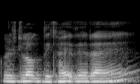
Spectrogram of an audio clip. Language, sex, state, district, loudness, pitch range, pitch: Hindi, male, Chhattisgarh, Bastar, -14 LUFS, 135-145 Hz, 140 Hz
